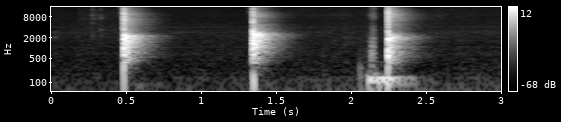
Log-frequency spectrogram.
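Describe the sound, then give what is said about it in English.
Three sharp, loud hand claps hit right on the microphone, spaced roughly evenly apart with no talking; a low muffled bump comes just before the last clap. “That wasn't even that was a clap. A shitty slap.”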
